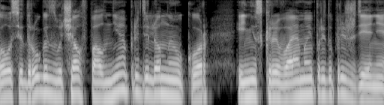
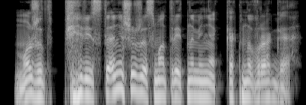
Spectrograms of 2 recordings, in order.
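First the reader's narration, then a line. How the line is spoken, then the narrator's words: Wry snort. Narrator (Russian): хмыкнул Вивьен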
